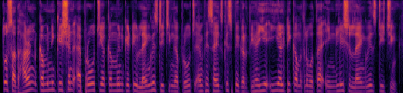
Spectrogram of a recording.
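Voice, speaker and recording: Indian male tutor, slightly high pitch, dry close mic, asks and answers his own questions, slow careful English readings. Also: no room sound. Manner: repeats key words as questions and answers them. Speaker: teacher. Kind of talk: exam-prep lecture.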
